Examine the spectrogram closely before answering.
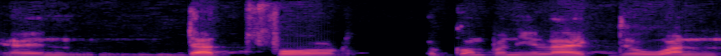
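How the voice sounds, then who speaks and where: Over a quiet background, a man speaks in a monotone, flat intonation with a French accent. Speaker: blockchain engineer. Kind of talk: technical presentation. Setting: video call. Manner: halting, many fillers and restarts.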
